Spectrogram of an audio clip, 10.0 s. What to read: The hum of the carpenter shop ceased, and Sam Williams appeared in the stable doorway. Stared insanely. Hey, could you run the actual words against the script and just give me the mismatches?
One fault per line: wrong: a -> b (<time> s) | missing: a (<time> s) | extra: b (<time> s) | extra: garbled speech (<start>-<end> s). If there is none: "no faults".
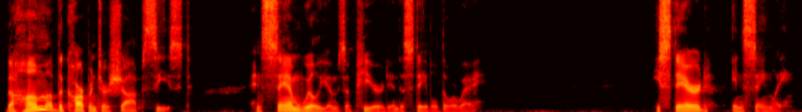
extra: He (8.1 s)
